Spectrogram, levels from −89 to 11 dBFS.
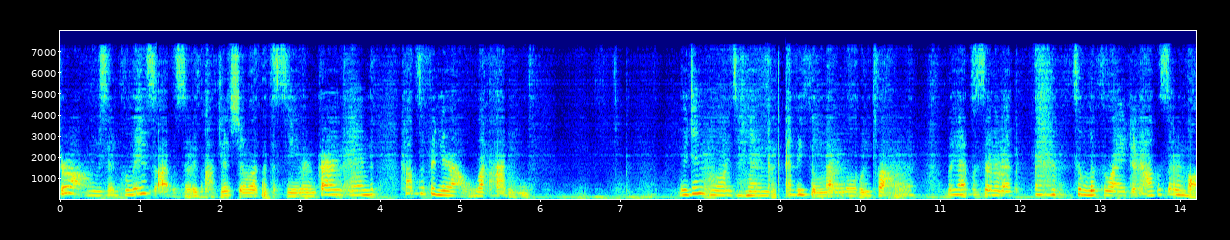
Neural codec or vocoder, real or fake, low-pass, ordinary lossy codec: codec, 44.1 kHz, 0.9 kbps, DAC; fake; 7.2 kHz; AAC, 48 kbps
